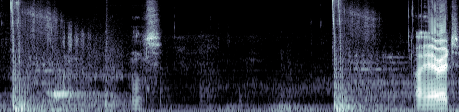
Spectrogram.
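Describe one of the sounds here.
A sci-fi energy gun fires with a sharp, fizzing zap.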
